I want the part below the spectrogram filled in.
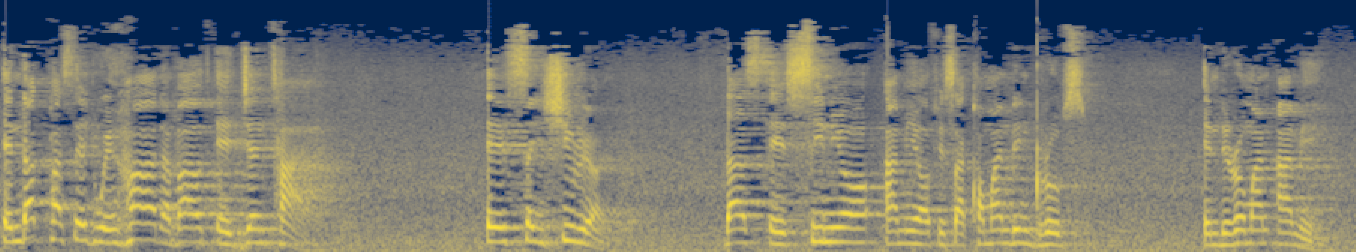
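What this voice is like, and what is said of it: Nigerian accent. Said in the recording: “Sorry for my accent. I hope you can cope. I'm a Nigerian.”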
